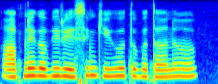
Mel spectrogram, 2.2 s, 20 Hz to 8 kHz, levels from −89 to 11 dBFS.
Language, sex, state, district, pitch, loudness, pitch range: Hindi, female, Bihar, Kishanganj, 220 Hz, -14 LUFS, 205-230 Hz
